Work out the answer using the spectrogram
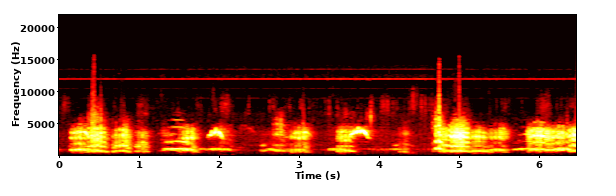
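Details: Flock of common cranes circling overhead in Estonia on an evening in September: repeated loud trumpeting, bugling calls from several birds, some with rising-falling inflections, coming in bursts about once a second with short pauses.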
